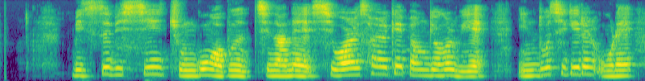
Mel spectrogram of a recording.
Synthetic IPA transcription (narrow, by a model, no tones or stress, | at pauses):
mis͈ɯbiɕ͈it͡ɕuŋɡoŋʌbɯnt͡ɕinanɦe̞ɕʰiwʌɭsʰʌɭɡe̞bjʌŋɡjʌŋɯɭɥiɦe̞indoɕʰiɡiɾɯɾoɾe̞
